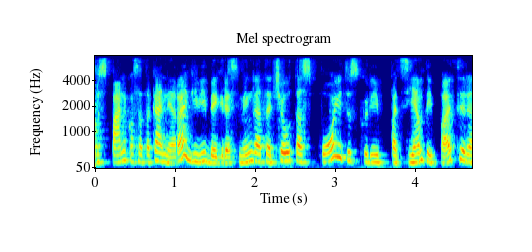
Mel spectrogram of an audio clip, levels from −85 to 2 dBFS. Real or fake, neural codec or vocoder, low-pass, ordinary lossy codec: real; none; 7.2 kHz; AAC, 32 kbps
